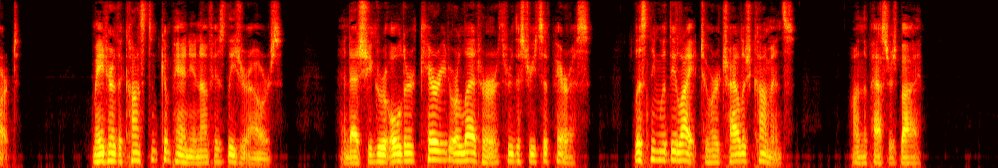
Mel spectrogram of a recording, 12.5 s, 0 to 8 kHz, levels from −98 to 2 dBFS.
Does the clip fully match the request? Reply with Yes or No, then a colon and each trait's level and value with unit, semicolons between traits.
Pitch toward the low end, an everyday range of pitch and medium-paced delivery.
Yes: low, 125 Hz; average, 4.7 semitones; average, 180 wpm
